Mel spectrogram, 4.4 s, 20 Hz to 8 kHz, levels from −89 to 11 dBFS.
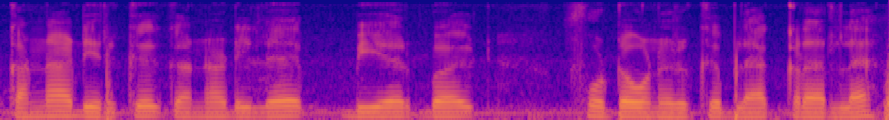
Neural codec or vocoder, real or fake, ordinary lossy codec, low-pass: none; real; none; 7.2 kHz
